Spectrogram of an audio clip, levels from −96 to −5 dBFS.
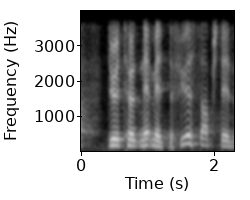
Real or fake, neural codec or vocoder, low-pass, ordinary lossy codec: fake; codec, 16 kHz, about 1 kbps, DyCAST, with the encoder's durations; 3.6 kHz; none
